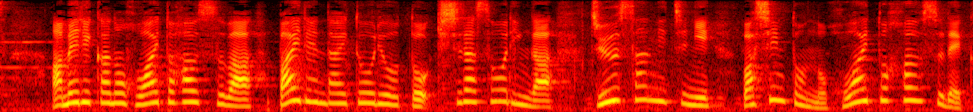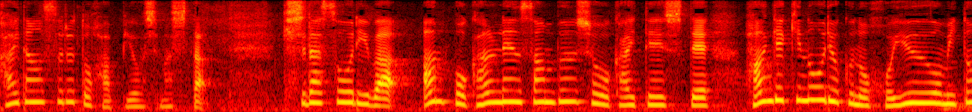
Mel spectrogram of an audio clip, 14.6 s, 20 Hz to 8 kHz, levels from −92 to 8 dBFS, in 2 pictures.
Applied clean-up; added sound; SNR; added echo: none; none; none; none.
